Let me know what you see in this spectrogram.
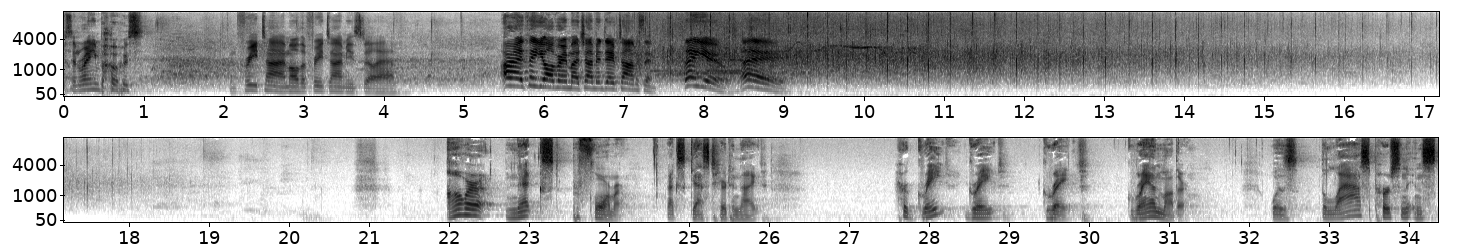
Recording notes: As they unveil their darkest secrets before a screaming audience at San Francisco's Brava Theater. Snap Judgment, LIVE!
